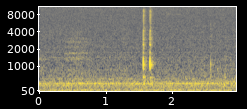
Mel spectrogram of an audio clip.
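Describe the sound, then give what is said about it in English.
Typing on a computer keyboard comes through as a few sparse, faint clicking keystrokes over a low steady background hum. “Now I want to use these email links, so I'm going to type”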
